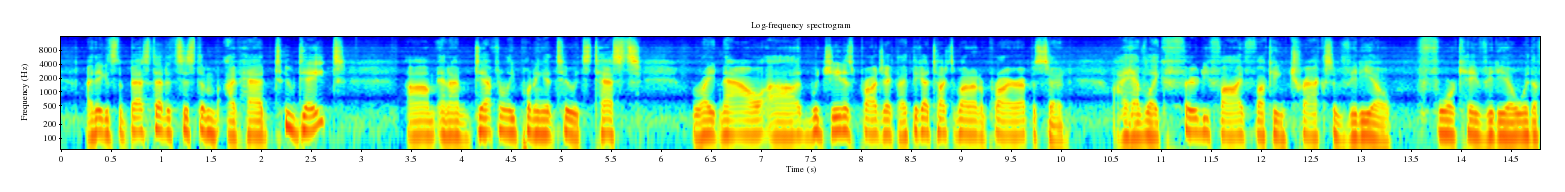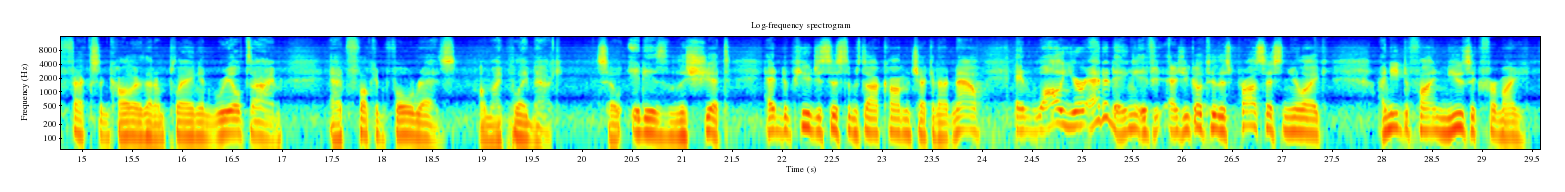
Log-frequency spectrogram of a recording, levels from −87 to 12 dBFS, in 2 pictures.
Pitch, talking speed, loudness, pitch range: 125 Hz, 195 wpm, -14 LUFS, 115-140 Hz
